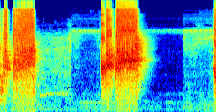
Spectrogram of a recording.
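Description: A quail gives loud, harsh, screechy bursts lasting under a second, repeated about every two seconds, with quiet thin whistles in the gaps.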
